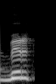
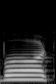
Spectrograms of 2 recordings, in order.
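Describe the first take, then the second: First: The vowel sounds like short ih. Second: The vowel sounds like er. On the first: The speaker calls it wrong. "इसको बायर्थ या बिर्थ नहीं पढ़ेंगे" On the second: The speaker calls it right. "यहाँ पर आई को हम अ पढ़ेंगे"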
